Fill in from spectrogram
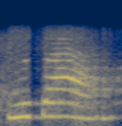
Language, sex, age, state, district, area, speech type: Bodo, female, 18-30, Assam, Baksa, rural, conversation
